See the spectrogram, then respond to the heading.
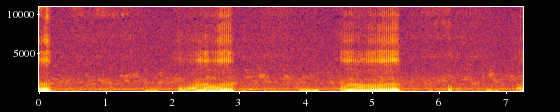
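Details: Female dog snoring loudly while asleep: rattling snores on each breath about two seconds apart, with quieter breaths between.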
